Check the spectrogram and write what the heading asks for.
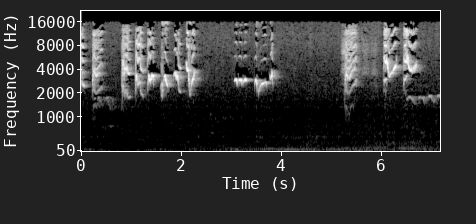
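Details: Oriental magpie-robin in sharp, piercing song, used to provoke other magpie-robins: bursts of loud harsh chattering notes mixed with clear whistles, in groups separated by short pauses.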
